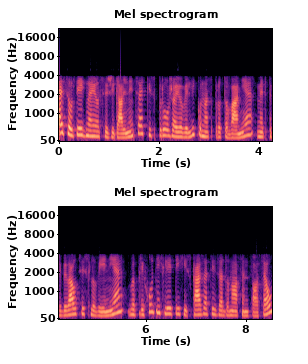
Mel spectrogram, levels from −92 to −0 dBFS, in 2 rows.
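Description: From start to finish the speech carries the iLBC codec's narrowband sound. Nothing passes above 4 kHz, and the texture is a little rough and synthetic. Each frame's excitation is coded on its own, which fits 20 ms frames at about 15.2 kbps. Unlike a muffled low-pass filter, the harshness comes from coarse coding, not just lost treble.

At 3.34 to 3.38 s, right after "sežigalnice ki sprožajo veliko", lost iLBC frames leave a brief held, buzzy vowel. The decoder repeated the last pitch cycle with added noise, which fits about one 20 ms frame missing. Unlike a dropout's silence or a click, the gap is filled, and the voice recovers immediately.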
